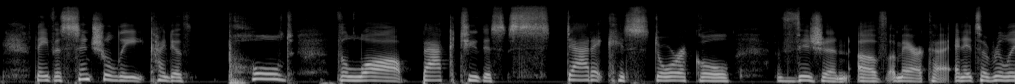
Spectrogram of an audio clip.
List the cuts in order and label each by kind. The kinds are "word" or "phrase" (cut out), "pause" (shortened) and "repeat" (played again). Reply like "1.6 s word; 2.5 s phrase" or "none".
none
